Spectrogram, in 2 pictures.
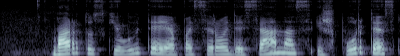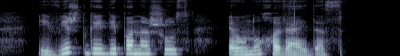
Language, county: Lithuanian, Vilnius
